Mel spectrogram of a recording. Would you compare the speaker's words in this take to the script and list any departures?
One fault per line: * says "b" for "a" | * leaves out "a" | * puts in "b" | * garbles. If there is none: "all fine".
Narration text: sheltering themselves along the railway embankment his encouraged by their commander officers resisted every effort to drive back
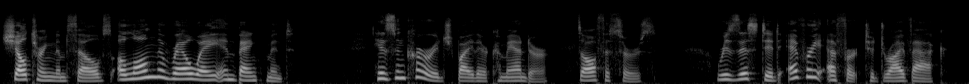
all fine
